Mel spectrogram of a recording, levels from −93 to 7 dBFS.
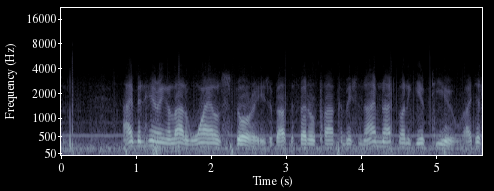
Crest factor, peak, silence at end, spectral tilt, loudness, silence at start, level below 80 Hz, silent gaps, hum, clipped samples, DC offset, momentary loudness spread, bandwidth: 16 dB; -12 dBFS; 0 s; -11.5 dB/octave; -30 LUFS; 0 s; -48 dBFS; none; none; under 0.1%; under 0.1%; 9 LU; 3.7 kHz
